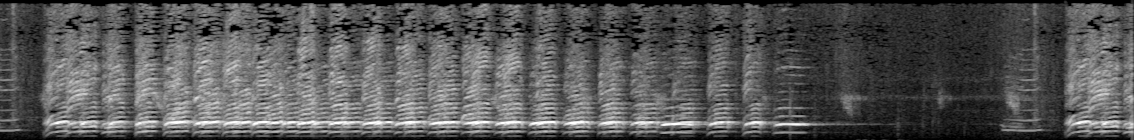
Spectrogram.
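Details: Greater Bird-of-Paradise giving a loud, rapid run of harsh, nasal 'wak' notes, about four per second for nearly six seconds, then a pause before the series starts again.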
